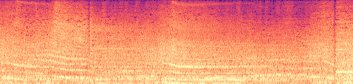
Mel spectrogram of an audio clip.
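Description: Race car engine held at full throttle on the Nürburgring in a racing video game, a loud sustained roar with rising pitch sweeps and a brief dip as gears change.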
